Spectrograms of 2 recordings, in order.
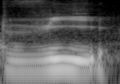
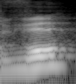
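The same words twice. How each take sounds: First: The vowel is long. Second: The vowel is short. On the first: The speaker calls it right. "we always pronounce it like a very long I" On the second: The speaker calls it wrong. "So not V"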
